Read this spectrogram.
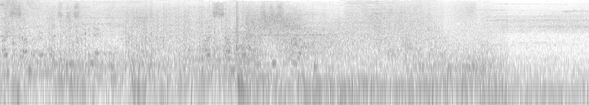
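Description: Game spell effects crackle and boom loudly, ending in a big explosion.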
